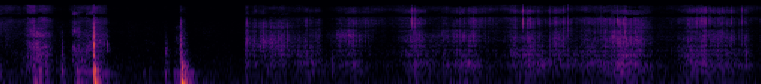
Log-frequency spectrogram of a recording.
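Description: Fingernails work over a burgundy embossed leather-bound hardcover book, tapping the back cover and scratching along the spine edge. Two sharp, dull taps stand out early, followed by a run of soft, dry, crinkly scratching strokes that come in short uneven bursts.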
